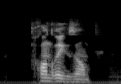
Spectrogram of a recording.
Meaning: to follow (someone's) example, to do as (someone) does, to take a leaf out of someone's book, to learn something from, to take as a model
- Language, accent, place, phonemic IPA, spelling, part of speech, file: French, France, Lyon, /pʁɑ̃.dʁ‿ɛɡ.zɑ̃pl/, prendre exemple, verb, LL-Q150 (fra)-prendre exemple.wav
